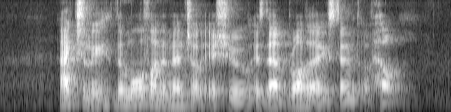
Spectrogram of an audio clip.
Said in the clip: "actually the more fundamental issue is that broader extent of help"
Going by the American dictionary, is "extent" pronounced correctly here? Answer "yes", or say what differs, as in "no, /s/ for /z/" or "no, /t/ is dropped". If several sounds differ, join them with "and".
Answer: yes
